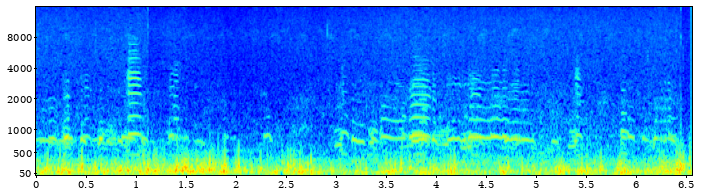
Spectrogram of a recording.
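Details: Trumpeter swans on migration in Missouri, many calling at once: resonant trumpeting honks, some drawn out and slightly wavering, others clipped, with a thick low-pitched rumbling noise underneath.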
